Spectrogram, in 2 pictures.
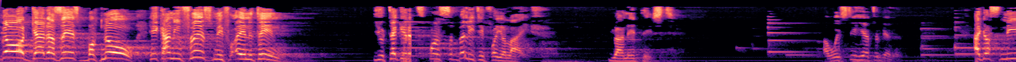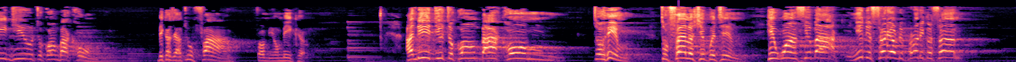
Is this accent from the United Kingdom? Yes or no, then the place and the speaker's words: no; Nigeria; also born or lived in Lagos, Nigeria / Pretoria, South Africa; I was relocated from Nigeria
